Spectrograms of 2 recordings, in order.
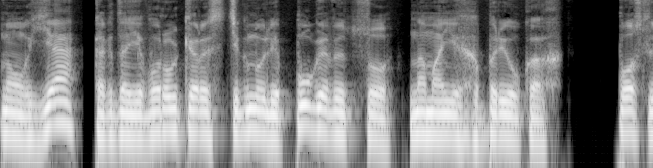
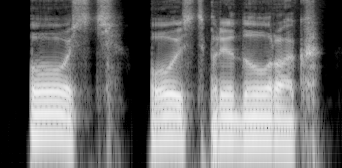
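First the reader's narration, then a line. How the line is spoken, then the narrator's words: Muttering. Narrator (Russian): бормотал Виктор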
